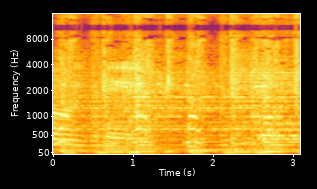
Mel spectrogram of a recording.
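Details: Soft instrumental music with plucked guitar-like notes and a steady low bass, with no animal sounds.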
